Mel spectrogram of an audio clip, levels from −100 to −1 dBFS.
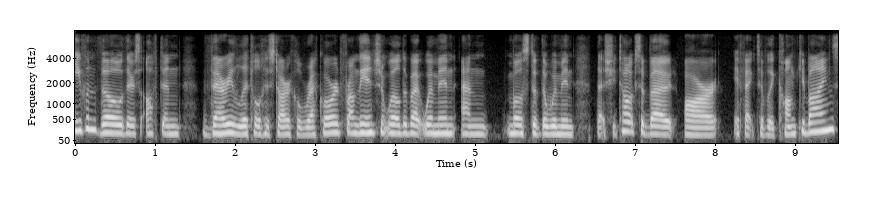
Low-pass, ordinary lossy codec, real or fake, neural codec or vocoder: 7.2 kHz; Opus, 64 kbps; fake; autoencoder, 48 kHz, 128 numbers a frame, DAC-VAE, trained on Japanese speech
